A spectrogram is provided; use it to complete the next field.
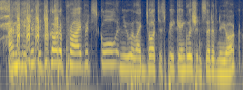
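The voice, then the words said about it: New York accent. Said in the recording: “you don't have a New York accent... I do... If you were from Brooklyn or New York, you would have really spoken like we do”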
